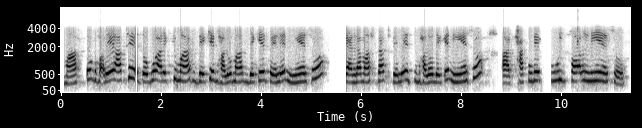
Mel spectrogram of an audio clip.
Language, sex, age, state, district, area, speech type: Bengali, female, 60+, West Bengal, Kolkata, urban, conversation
